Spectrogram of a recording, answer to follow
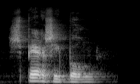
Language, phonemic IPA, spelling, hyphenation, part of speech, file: Dutch, /ˈspɛr.ziˌboːn/, sperzieboon, sper‧zie‧boon, noun, Nl-sperzieboon.ogg
- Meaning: a variety of green bean (Phaseolus vulgaris), with seeds that have not fully matured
